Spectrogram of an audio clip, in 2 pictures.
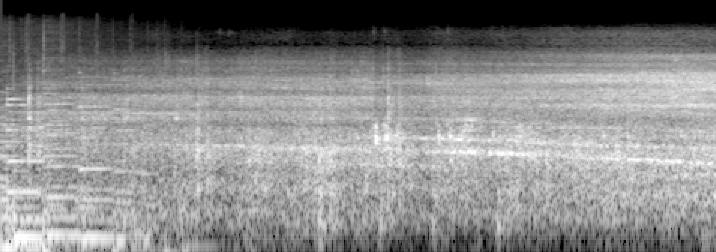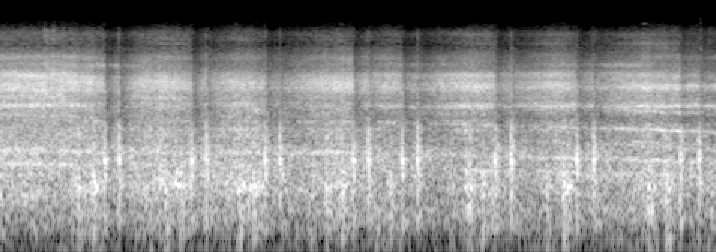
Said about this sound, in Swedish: Ljudet när tunnelbanan anländer till perrongen, till stationen. Ja, det där ljudet tror jag ni alla känner igen och har upplevt många, många gånger och kanske fortfarande upplever när man tar sig fram i Stockholms stad med tunnelbanan.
